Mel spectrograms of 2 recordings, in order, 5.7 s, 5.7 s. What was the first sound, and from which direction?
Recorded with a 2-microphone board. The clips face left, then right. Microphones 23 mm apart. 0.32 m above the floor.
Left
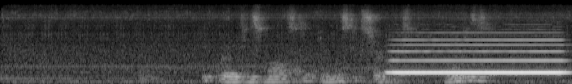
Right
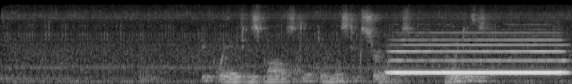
A man speaking, 50° right (ahead or behind).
